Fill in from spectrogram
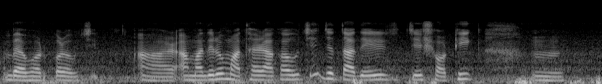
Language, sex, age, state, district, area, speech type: Bengali, female, 18-30, West Bengal, Kolkata, urban, spontaneous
